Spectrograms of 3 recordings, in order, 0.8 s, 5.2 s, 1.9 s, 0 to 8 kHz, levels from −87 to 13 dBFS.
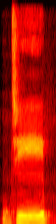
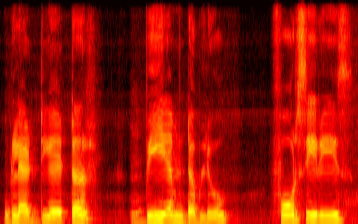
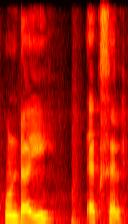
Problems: constant background noise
